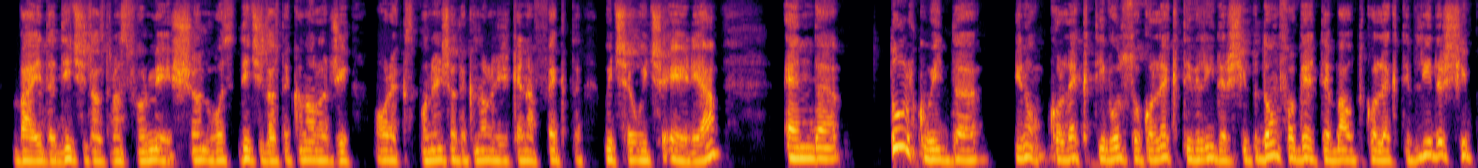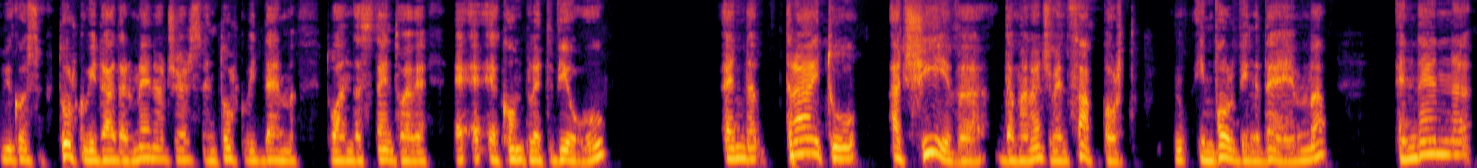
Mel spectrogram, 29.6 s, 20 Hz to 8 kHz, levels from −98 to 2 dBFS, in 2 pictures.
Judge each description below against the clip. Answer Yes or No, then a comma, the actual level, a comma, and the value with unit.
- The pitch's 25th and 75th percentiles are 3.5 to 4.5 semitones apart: Yes, average, 3.8 semitones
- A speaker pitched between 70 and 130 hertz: Yes, low, 125 Hz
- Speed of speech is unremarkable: No, slow, 130 wpm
